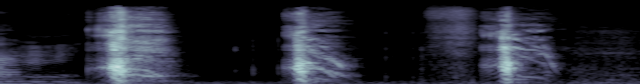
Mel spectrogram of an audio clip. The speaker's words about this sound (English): Bless you. I hate sneezing. Yeah. Sorry. Yeah, because you lose control.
